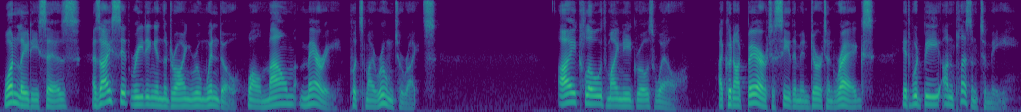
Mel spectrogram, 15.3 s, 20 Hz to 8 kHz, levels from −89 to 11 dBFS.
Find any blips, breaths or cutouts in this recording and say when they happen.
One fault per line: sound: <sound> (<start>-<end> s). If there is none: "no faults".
no faults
